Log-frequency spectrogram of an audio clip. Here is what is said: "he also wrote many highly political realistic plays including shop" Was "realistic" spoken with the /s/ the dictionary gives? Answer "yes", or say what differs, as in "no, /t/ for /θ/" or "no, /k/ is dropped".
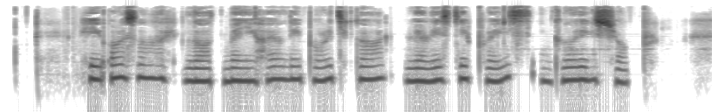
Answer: yes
